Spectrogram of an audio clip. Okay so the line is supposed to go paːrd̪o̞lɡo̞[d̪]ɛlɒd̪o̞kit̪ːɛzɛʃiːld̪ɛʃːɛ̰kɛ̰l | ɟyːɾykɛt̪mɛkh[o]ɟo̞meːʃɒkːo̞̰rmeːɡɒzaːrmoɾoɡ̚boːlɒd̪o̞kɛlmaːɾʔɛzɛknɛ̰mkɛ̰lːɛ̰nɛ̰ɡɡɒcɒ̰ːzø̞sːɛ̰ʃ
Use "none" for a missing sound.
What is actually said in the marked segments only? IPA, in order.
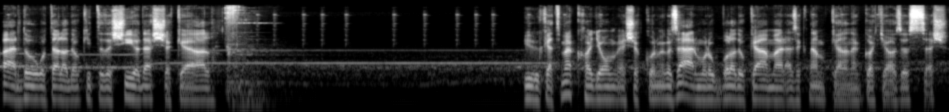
t̪, ɒ

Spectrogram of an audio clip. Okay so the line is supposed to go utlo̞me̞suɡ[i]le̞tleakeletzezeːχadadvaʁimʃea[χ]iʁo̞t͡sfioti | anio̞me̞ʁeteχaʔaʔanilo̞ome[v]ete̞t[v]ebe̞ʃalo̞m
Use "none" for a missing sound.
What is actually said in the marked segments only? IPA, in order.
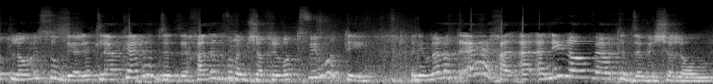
e, χ, ʁ, z

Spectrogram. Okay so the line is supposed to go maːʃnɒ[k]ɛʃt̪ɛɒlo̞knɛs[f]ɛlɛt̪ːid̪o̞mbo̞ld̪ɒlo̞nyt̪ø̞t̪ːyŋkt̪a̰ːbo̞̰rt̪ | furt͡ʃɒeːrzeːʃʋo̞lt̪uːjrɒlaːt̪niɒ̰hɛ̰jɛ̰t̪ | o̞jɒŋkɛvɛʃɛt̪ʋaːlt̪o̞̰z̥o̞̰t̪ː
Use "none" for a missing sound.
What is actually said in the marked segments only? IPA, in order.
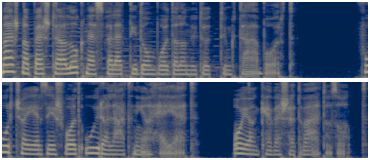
p, f

